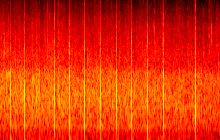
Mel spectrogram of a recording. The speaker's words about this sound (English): And so first place team will go on to the next round. So let's give them a wee round of applause.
